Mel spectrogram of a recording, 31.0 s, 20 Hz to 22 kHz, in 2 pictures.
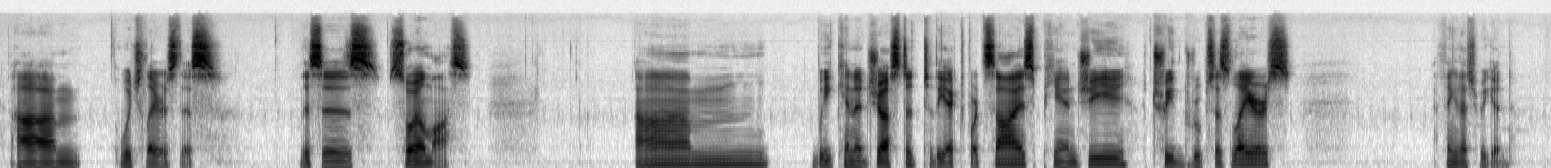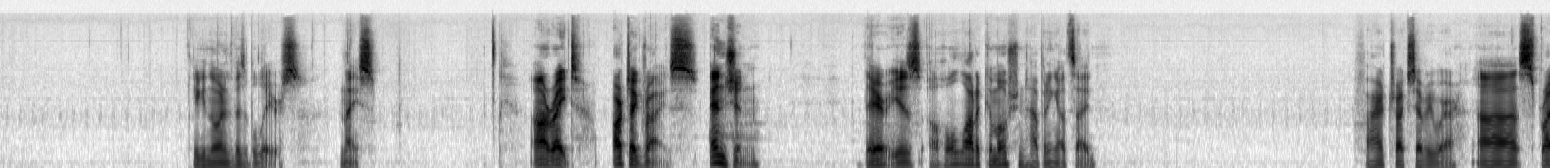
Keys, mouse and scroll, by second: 19.1-21.1 drag, 22.1-24.1 drag, 30.9-31.0 drag.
